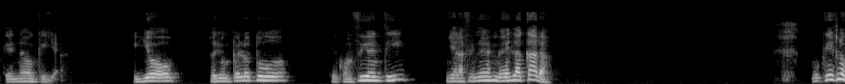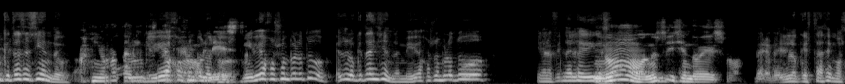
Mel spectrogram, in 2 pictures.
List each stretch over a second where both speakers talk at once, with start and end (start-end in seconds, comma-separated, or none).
9.6-10.9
